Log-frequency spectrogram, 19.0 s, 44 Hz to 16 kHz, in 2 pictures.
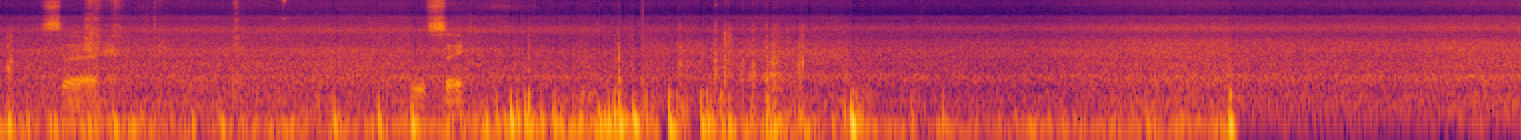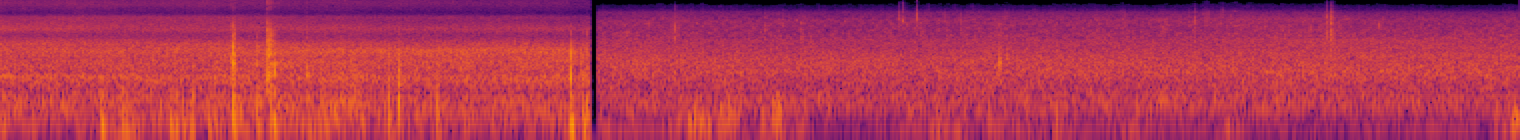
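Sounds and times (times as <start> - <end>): wind buffeting microphone: 0.0 - 14.6
river water flowing: 0.0 - 19.0.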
